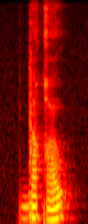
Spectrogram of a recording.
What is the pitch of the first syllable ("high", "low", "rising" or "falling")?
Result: high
